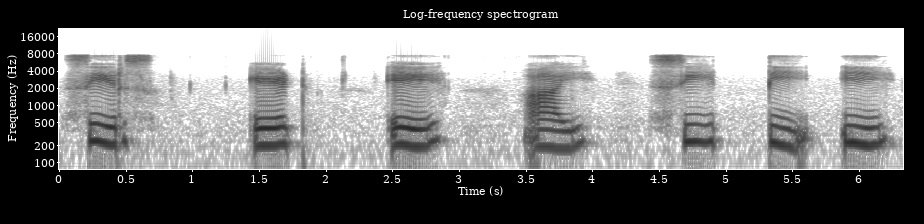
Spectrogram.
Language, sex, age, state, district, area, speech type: Hindi, female, 30-45, Madhya Pradesh, Balaghat, rural, read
